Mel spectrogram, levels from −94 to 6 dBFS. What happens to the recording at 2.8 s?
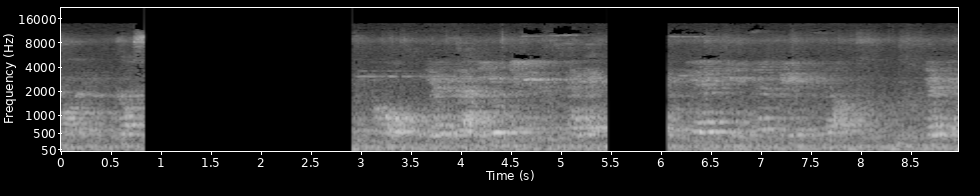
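At 2.8 s there is dead silence: the sound cut out abruptly at 0.84 s and stays completely silent, with no room tone at all, until it resumes at 2.91 s. This is an audio dropout to silence, about 2.07 s of the sound lost. The likely cause is an input that disconnected or was muted while the recorder kept writing silence.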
